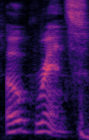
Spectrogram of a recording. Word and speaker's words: Oakrince: the song Image by Oakrince, that's pronounced Oak Rinse, wherever you get your music.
